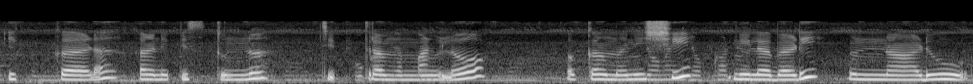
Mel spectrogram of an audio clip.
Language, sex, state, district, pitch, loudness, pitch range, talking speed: Telugu, female, Andhra Pradesh, Sri Satya Sai, 225 Hz, -13 LUFS, 215-240 Hz, 45 wpm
